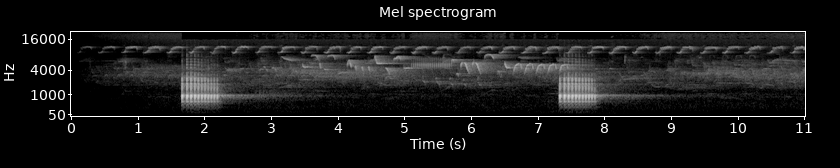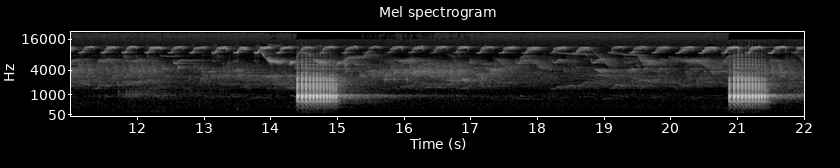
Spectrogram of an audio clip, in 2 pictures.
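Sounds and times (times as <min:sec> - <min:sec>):
great spotted woodpecker in the forest: 0:01.2 - 0:04.6, 0:07.2 - 0:10.3, 0:11.0 - 0:22.0.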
